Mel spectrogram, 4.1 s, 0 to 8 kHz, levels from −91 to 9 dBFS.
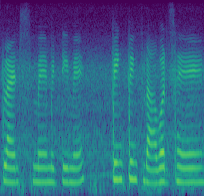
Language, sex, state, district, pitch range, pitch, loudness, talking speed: Hindi, female, Maharashtra, Mumbai Suburban, 215-240 Hz, 220 Hz, -18 LUFS, 115 wpm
